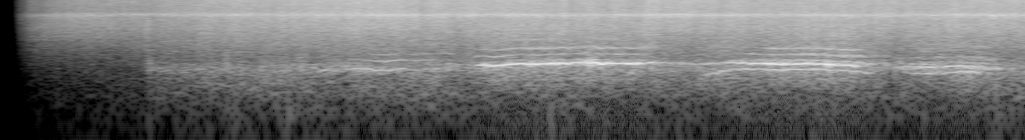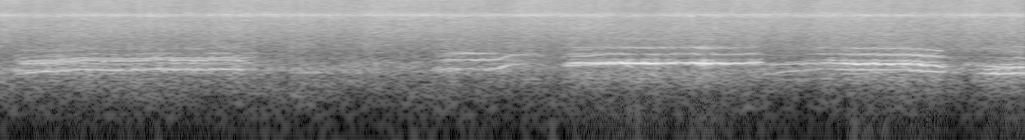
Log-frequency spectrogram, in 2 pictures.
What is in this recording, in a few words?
Zulu Recordings; Father Franz Mayr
